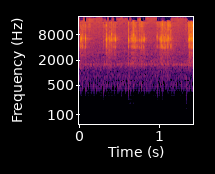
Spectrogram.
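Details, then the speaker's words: Tarot 130 (TL130H1) quad, brand-new 1104 brushless motor spun by hand: short, dry, high-pitched rattling bursts about three times a second, unlike the other three motors; the shaft isn't loose, rattle comes from inside the motor. "sounds like it's rattling the shaft's not really loose"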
